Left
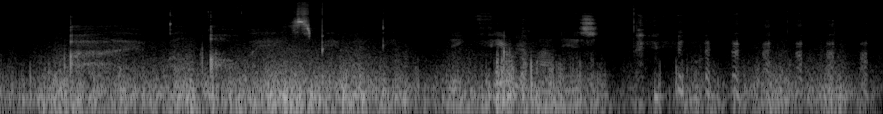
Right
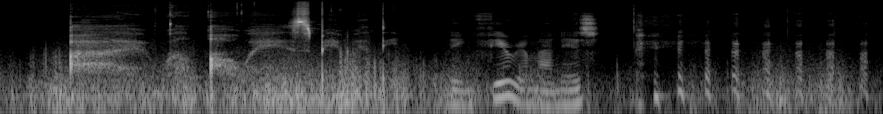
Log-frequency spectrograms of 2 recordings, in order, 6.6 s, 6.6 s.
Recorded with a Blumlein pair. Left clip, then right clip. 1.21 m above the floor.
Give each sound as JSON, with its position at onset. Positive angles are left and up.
{"t": 0.5, "sound": "whispering", "azimuth_deg": -55}
{"t": 3.3, "sound": "a woman speaking", "azimuth_deg": -70}
{"t": 4.8, "sound": "a giggle", "azimuth_deg": -15}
